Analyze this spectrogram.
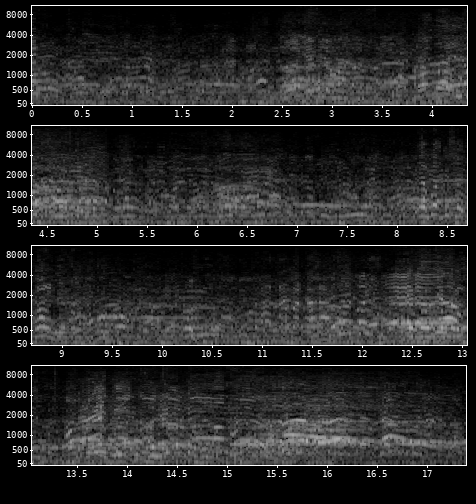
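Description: Many men shout excitedly close by.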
